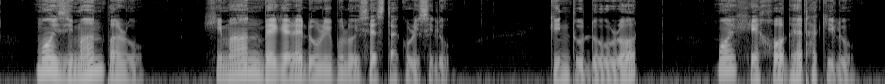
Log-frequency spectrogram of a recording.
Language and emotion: Assamese, sad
